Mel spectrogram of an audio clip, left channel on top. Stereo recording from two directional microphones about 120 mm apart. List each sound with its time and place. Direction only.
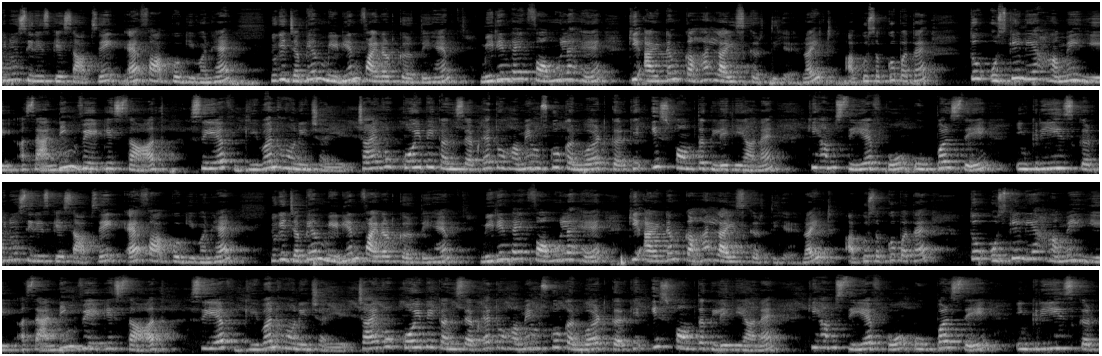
0.1 s a woman's voice: 25° left (ahead or behind)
